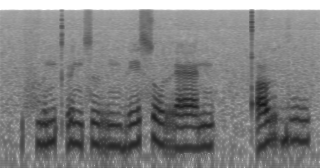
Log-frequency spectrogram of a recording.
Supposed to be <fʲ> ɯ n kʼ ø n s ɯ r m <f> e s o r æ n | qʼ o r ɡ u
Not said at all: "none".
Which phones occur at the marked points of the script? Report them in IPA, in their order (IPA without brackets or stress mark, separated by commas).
f, b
